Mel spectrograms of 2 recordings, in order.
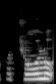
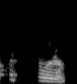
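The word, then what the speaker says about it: Cthulhu: Bom, eu vou falar assim, tem cutulo, tem várias pronúncias, né? Eu conheço como cutulo ou cutulo, certo?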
